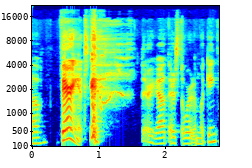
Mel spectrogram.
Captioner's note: laughs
